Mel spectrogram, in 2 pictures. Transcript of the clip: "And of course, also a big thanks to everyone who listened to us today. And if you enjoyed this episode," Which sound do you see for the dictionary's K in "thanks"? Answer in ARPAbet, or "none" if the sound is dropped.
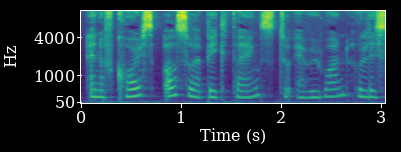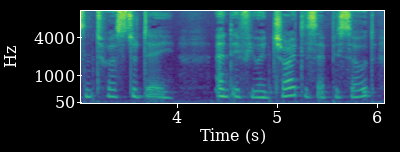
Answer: K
